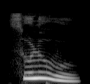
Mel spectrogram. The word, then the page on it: ಸಳವ: saḷava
